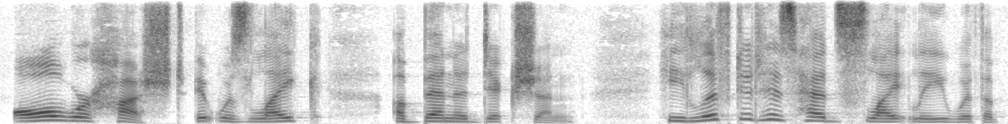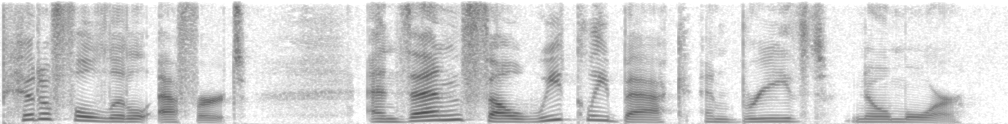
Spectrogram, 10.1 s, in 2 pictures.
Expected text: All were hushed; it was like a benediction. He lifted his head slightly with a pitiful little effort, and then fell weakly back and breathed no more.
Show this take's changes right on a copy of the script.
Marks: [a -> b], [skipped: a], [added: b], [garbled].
All were hushed; it was like a benediction. He lifted his head slightly with a pitiful little effort, and then fell weakly back and breathed no more.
